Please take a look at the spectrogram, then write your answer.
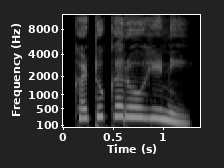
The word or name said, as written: ಕಟುಕರೋಹಿಣಿ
